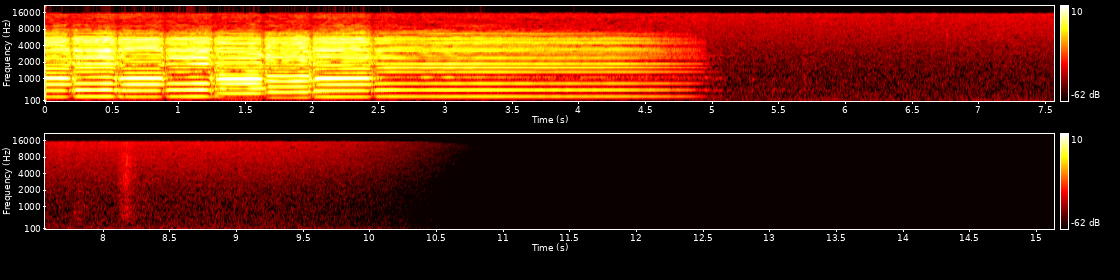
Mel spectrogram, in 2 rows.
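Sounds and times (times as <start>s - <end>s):
violin etude allegro: 0.0s - 5.0s.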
